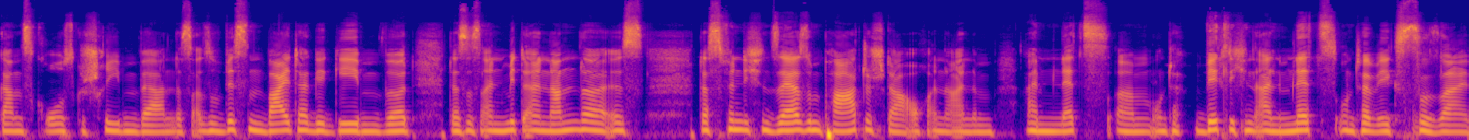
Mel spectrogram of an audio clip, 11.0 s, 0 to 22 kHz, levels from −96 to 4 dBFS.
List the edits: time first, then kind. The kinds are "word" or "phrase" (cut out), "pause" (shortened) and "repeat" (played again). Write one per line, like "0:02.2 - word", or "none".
0:06.6 - word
